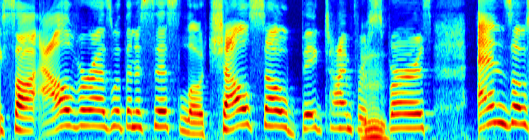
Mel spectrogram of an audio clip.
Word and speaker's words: Lo Celso: But it's Lo Celso, and that's the only way it should be pronounced. I'm sticking with It Lo is. Celso. I've been calling Lo Celso since he came to Tottenham. It's Italian, so the CE is a ch sound.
